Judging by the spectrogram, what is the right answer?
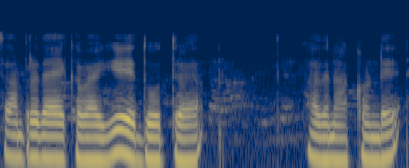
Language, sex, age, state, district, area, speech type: Kannada, female, 18-30, Karnataka, Vijayanagara, rural, spontaneous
